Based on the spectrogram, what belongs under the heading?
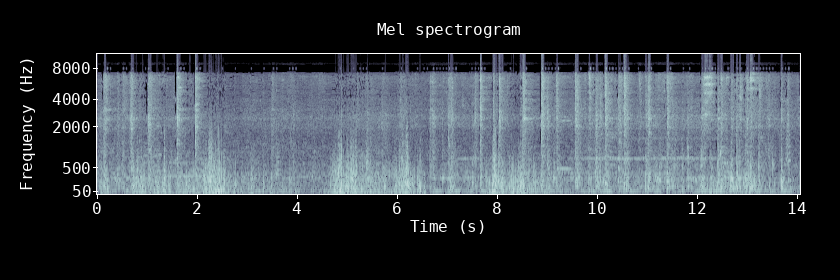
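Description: Train running along the track, heard from aboard: a steady rumble with the wheels clicking and clattering irregularly over rail joints.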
